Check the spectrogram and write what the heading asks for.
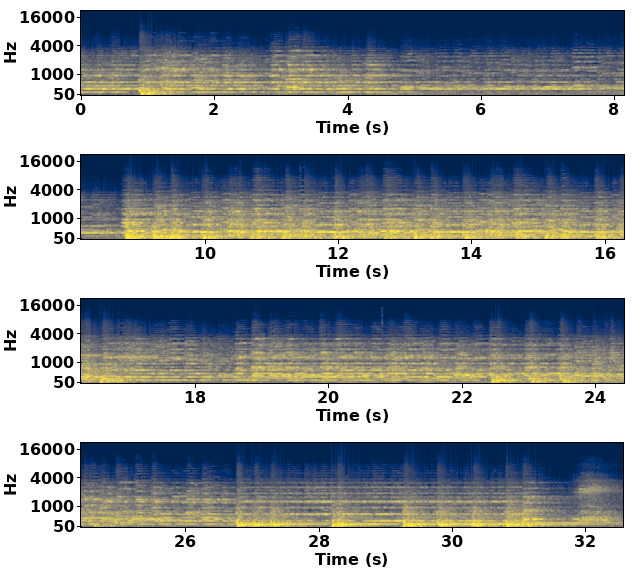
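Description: High school concert band (wind ensemble) playing: sustained chords, then the full band comes in loudly about nine seconds in, with low drum strikes near the end.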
